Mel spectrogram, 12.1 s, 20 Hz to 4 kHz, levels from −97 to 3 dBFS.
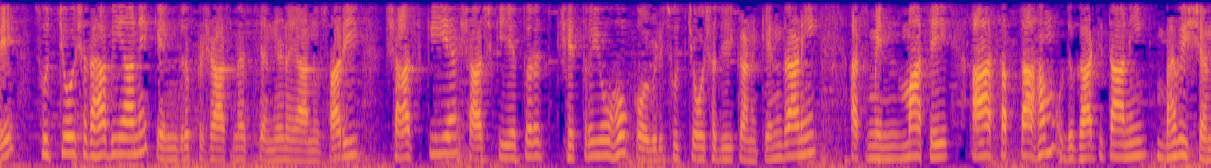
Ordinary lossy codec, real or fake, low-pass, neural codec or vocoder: none; real; 3.6 kHz; none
